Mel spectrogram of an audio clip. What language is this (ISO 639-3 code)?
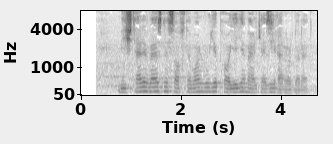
fas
